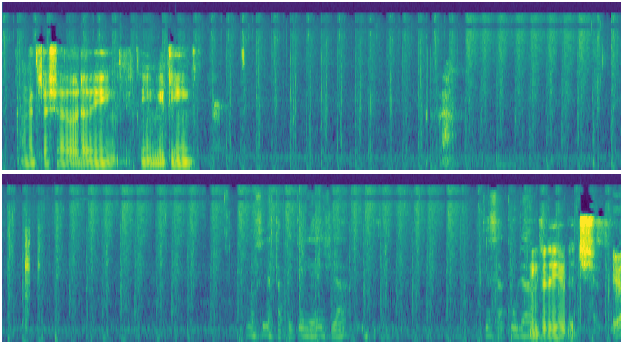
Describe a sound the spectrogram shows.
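Quick footsteps run over hard ground and grass.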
